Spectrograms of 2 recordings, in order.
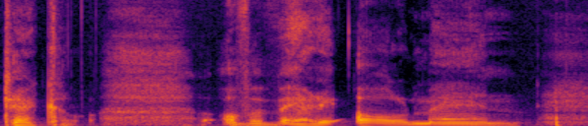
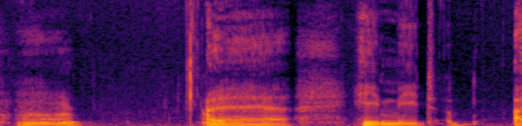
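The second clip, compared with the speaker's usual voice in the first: ordinary talk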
